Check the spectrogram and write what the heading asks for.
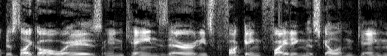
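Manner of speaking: ordinary delivery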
